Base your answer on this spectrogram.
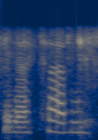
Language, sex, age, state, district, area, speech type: Bengali, female, 45-60, West Bengal, Hooghly, rural, conversation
